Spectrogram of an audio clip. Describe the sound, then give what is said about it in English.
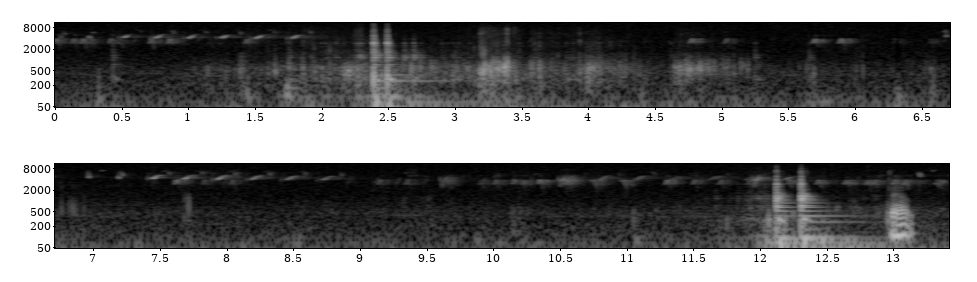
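Faint, high bird chirps come in quick repeated runs throughout. Low thuds break in briefly near the start and again near the end. “Here's that bird.”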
